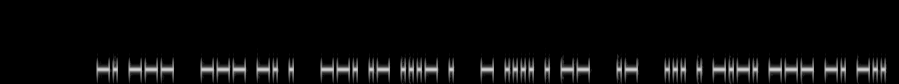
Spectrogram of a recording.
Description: Morse code, heard as a keyed tone, about 30 wpm, 700 Hz. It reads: NO ONE GAVE THEM A SECOND
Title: Sentences from Top 1000 Words - Review Part 1 - 30wpm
